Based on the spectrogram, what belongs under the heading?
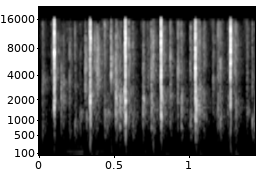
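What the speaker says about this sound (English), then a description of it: "So round of applause for Jazzy Jeff" Sharp, evenly spaced claps ring out in a quick steady rhythm, about four per second, close and loud with nothing else behind them, as a studio audience gives a round of applause during a hip hop radio show.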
